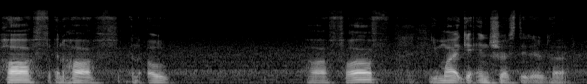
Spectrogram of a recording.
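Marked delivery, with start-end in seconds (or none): none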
